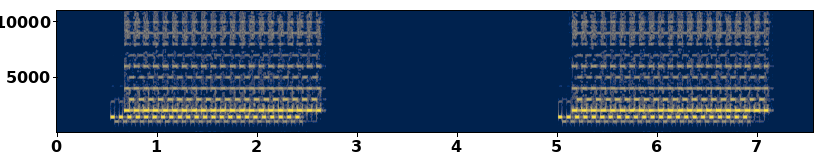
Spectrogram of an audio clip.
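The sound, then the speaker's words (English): A telephone rings twice for a call between two friends. Each bright, trilling ring lasts about two seconds, separated by a silent pause of similar length, with no voices. “imagine a telephone call between two friends going to the movies”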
